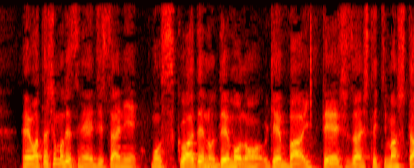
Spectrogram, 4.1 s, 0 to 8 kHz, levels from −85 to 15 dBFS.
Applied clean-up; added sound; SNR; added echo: neural mask model Resemble Enhance denoiser.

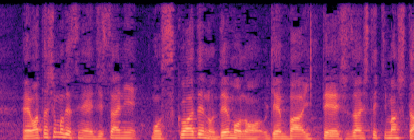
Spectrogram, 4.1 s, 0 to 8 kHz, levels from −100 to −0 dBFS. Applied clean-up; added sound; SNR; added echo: none; none; none; none.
